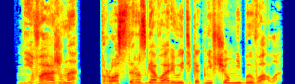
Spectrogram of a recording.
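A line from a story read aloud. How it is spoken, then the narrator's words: Hissed. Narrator (Russian): прошипел я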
